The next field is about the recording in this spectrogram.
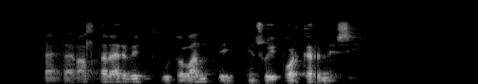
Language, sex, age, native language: Icelandic, male, 40-49, Icelandic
